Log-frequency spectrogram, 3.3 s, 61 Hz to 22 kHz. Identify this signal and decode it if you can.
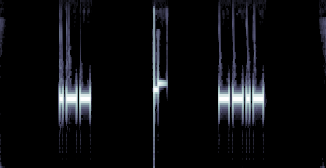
Morse code, heard as a keyed tone, about 34 wpm, 700 Hz. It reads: W Q
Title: Single Letters - Rapid-Fire 35wpm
